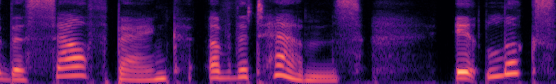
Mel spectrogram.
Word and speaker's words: Thames: It is not Thames, it is Thames. The H is silent. Thames.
